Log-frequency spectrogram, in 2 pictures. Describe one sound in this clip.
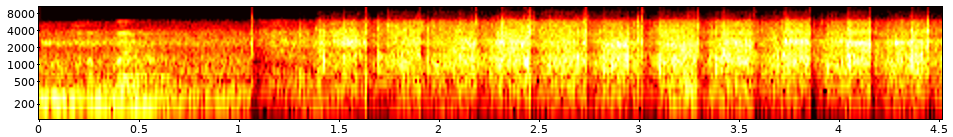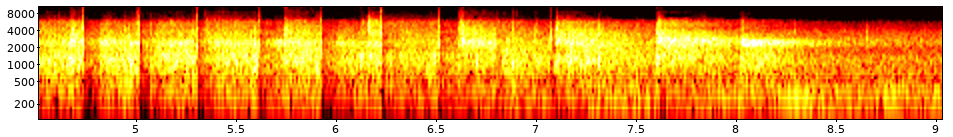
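Footsteps thud across a wooden stage.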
